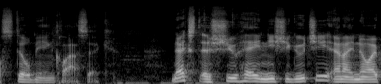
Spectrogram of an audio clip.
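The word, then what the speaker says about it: Shuhei Nishiguchi: the moment while still being classic next is shoe hey nishiguchi and I know I pronounced that right because in college I did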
